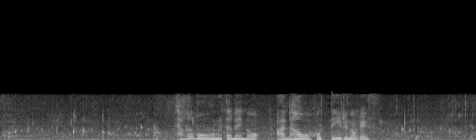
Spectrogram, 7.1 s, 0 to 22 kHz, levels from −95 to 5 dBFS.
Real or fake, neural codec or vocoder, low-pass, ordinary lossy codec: fake; codec, 16 kHz, 4 kbps, X-Codec, HuBERT features, trained on LibriSpeech; 7.2 kHz; AAC, 32 kbps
